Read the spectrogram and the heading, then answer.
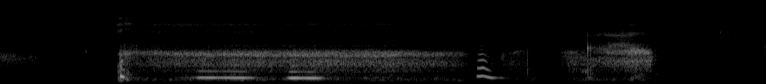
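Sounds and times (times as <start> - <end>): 
person breathing while lying beside the listener: 1.2 - 7.3.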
